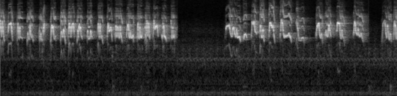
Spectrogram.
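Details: Rapid high twittering from an Oriental white-eye kept as a training lure, a steady chirping burst, a silent break of half a second, then a more varied jumbled chatter; low hum throughout.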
